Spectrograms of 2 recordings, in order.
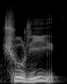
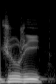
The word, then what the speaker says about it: Churi: Et ils ne prononceront pas Churi, mais ils vont prononcer Juri.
